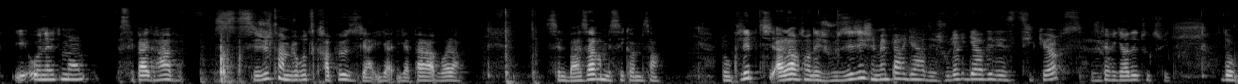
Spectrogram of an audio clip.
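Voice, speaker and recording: A woman's voice: medium pitch, darkish tone. A woman chatting casually to her viewers as a scrapbooking vlogger, showing new stickers and often correcting herself mid-sentence. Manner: chatty, self-correcting, talks to viewers while handling stickers. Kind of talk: casual haul video chat.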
